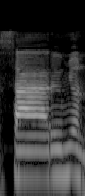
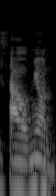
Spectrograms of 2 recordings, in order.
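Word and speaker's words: 살면: Bukan sarumyon bukannya, tapi salmyon ya.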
